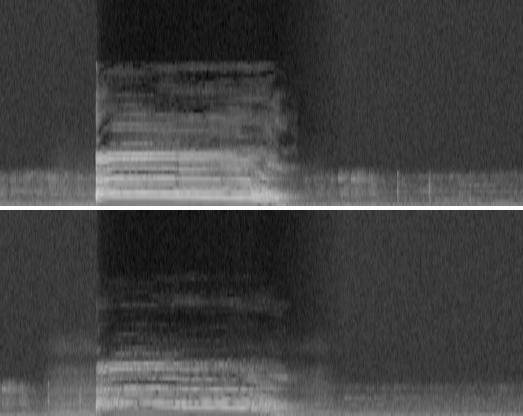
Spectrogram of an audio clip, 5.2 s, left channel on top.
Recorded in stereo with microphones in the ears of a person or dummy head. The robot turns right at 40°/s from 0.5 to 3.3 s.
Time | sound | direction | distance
1.0 | a scream | 60° left | 1.1 m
